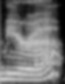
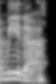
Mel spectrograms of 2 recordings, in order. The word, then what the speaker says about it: Mira: I'm Mira Weinstein. – Oh, I'm sorry. Sorry for saying it wrong. If you speak Spanish, it's like Mira, Mira.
